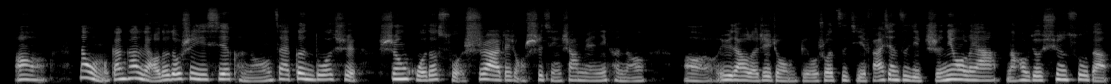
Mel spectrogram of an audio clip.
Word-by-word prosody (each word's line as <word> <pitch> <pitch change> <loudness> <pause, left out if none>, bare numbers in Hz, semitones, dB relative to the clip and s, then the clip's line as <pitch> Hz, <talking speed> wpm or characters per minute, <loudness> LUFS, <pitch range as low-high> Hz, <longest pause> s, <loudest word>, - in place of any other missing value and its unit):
哦， 220 -2 0 0.3
那 315 -1 +3
我 260 - +5
们 - - -4
刚 240 +2 +3
刚 280 -1 +4
聊 185 -7 +1
的 215 - +2
都 240 +1 +6
是 260 +1 -2
一 235 -2 +4
些 240 +1 +2
可 200 -8 -9
能 155 +5 -7
在 235 +1 -1
更 240 -1 +4
多 225 +1 0
是， 225 -1 -3 0.2
生 250 0 +4
活 200 -5 +1
的 220 +2 +1
琐 230 -7 -6
事 240 +9 -3
啊， 215 -3 +6
这 195 0 -3
种 175 -2 -8
事 215 - -3
情 180 -4 -8
上 190 +1 -5
面， 175 -1 -7
你 190 - -3
可 185 -5 -9
能， 160 +2 -9 0.4
呃， 160 -2 -5
遇 210 0 +3
到 195 -2 +2
了 165 -1 0
这 190 0 -1
种， 160 -3 -5
比 165 - -9
如 160 0 -4
说 185 +2 0
自 195 +1 -5
己 165 - -6
发 180 +4 -2
现 220 -2 +2
自 200 - 0
己 170 - -1
执 170 +3 -5
拗 225 +1 +5
了 205 - +2
呀， 185 -1 -2
然 165 - -6
后 195 -1 0
就 195 -1 +2
迅 220 +2 +1
速 220 0 0
地， 285 +8 -2
205 Hz, 315 characters per minute, -23 LUFS, 180-230 Hz, 0.4 s, 都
